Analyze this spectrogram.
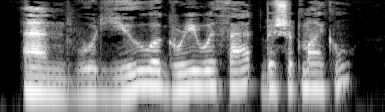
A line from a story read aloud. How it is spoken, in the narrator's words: he asked quietly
